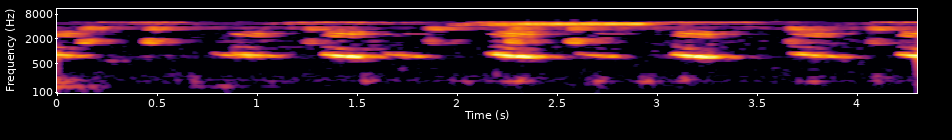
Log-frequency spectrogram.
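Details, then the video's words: Night frogs at a lakeside, several callers trading brief, slightly rising nasal croaks about once a second, mixed with higher chirps and a faint continuous high drone. "Lakeside night creatures and frog sounds"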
